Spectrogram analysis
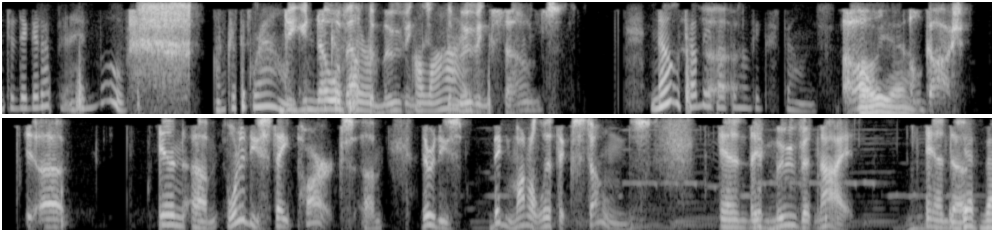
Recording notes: The Lucky Mojo Hoodoo Rootwork Hour is a real, live call-in show where the general public gets a chance to ask about actual problems. Discussion Panel.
